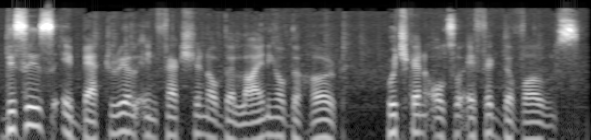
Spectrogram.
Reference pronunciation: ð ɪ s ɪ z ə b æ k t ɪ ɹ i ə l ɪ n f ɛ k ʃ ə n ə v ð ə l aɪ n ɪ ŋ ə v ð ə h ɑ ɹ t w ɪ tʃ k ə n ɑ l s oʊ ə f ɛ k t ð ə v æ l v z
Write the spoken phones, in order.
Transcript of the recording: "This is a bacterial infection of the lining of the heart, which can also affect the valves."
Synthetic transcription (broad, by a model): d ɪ s ɪ z ə b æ k t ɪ ɹ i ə l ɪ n f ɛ k ʃ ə n ə v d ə l aɪ n ɪ ŋ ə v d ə h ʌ ɹ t w ɪ tʃ k ə n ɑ l s oʊ ə f ɛ k t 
